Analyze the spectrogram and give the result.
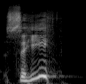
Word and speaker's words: Sahith: Sahith, I believe is how he actually pronounces it.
